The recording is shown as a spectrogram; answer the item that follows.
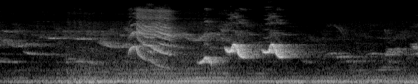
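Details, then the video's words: Masked laughingthrush singing actively to provoke silent birds: a brief harsh, scratchy burst followed by two loud, bright, short whistled notes, set against a constant low rumbling background noise. "KICAU BURUNG POKSAY HONGKONG GACOR"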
